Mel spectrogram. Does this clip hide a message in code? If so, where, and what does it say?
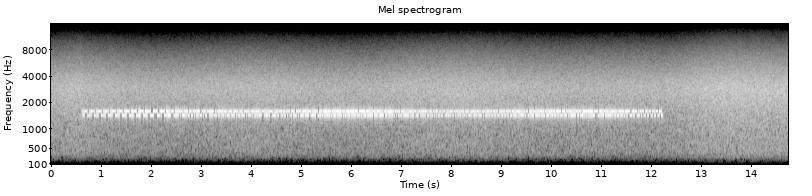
Yes: NAVTEX (SITOR-B), 100 baud, 170 Hz shift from 0.6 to 12.2 s, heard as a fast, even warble, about 1500 Hz centre, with radio static. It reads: ZCZC WB18 NAV WARNING 163. WRECK IN PSN 00-18N 154-15E.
